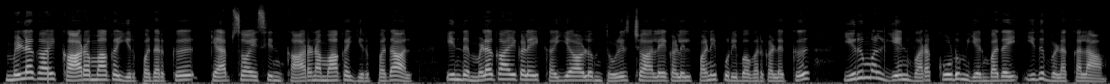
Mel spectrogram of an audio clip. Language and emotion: Tamil, neutral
